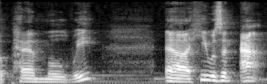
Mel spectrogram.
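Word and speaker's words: Pemulwuy: Uh next in English, it's Pemuli. Um and also in the uh native indigenous uh Australian language is also Pemuli.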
